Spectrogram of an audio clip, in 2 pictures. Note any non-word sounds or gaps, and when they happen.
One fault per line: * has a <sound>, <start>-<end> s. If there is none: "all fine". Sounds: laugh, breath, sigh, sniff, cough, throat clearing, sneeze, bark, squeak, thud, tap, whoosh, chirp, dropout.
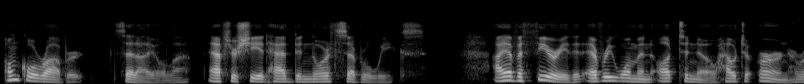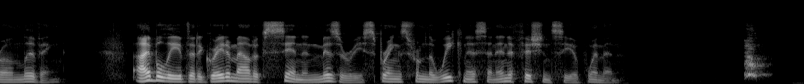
* has a bark, 15.5-15.8 s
